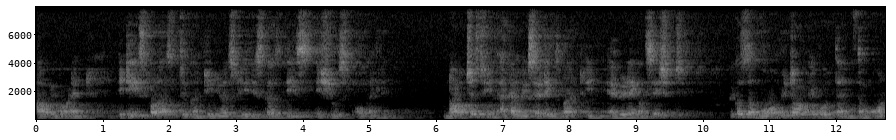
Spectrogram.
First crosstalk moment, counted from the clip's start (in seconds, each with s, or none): none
